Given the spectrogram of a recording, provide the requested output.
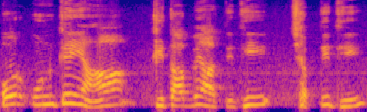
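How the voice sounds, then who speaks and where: A man's speech shows ordinary pitch variation, with noticeable background noise present. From western Uttar Pradesh, Baghpat district. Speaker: Haryanvi ragni folk singer. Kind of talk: interview answer.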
